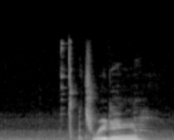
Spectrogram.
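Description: A small plastic button clicks.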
